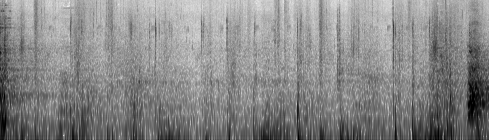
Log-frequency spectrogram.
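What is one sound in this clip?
Footsteps tap softly on stone stairs.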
